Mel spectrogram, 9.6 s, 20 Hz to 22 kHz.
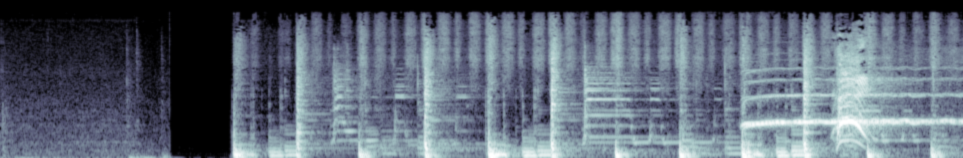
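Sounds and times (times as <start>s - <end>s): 
punchy rhythmic soul music in a movie trailer: 2.4s - 9.6s
sharp wailing vocal cry: 7.4s - 9.6s.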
